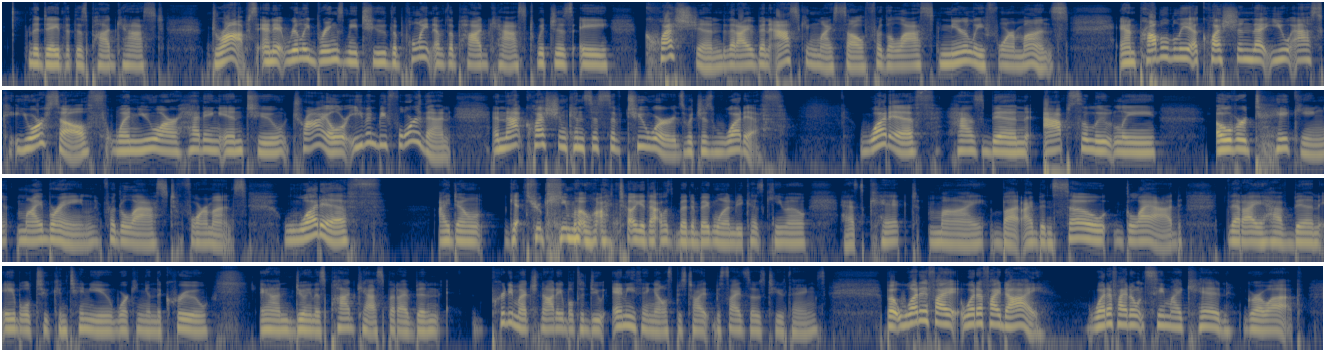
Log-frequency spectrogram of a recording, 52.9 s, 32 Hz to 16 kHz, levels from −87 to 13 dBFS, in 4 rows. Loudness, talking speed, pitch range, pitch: -23 LUFS, 165 wpm, 145-190 Hz, 160 Hz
